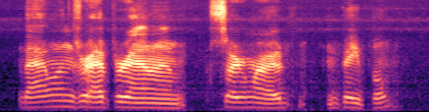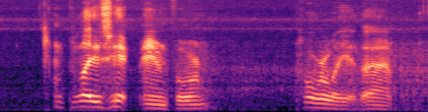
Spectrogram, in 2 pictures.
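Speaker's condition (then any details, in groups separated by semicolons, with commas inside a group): Facial paralysis after surgery; tongue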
